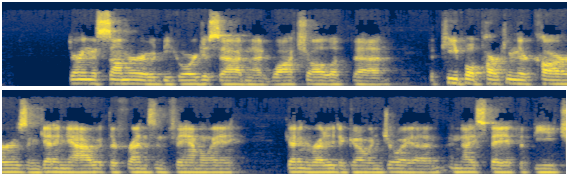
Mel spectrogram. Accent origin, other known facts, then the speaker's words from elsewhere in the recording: Montecito, California, United States; I really grew up in a fairy tale. I was raised in Montecito by two incredible parents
